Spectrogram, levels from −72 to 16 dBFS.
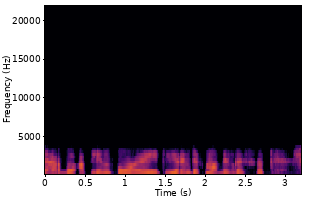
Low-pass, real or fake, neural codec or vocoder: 3.6 kHz; fake; codec, 24 kHz, 6 kbps, HILCodec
